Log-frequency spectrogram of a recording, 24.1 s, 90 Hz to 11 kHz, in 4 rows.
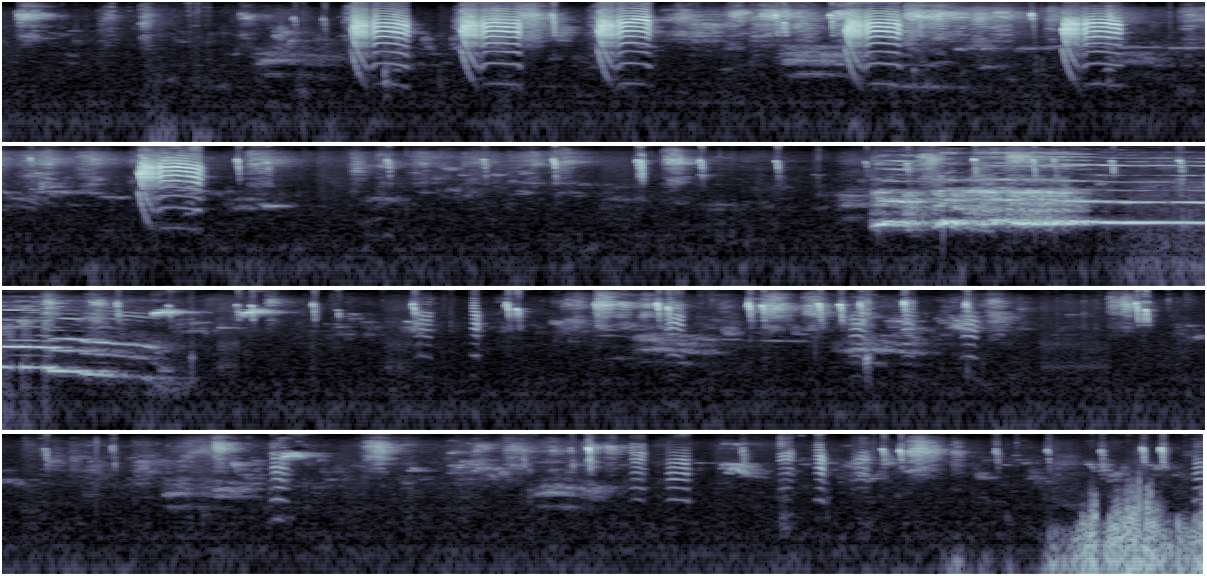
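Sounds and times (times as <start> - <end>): finches chirping: 0.0 - 24.0
rooster crowing: 10.4 - 13.0.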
